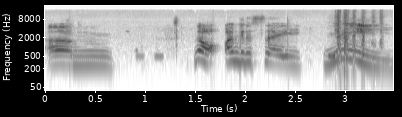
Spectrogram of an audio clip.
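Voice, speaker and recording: A woman is speaking. Noticeable background noise can be heard behind her. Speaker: comic writer and artist. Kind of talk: tabletop role-play. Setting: video call. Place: home room. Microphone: video call.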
